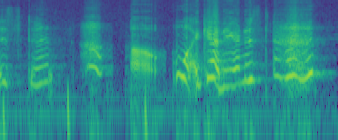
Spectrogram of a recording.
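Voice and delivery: wailing through very loud sobs, high crying wail. A girl, upset about her father, speaks to Miss Dent, crying. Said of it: "Don't cry so".

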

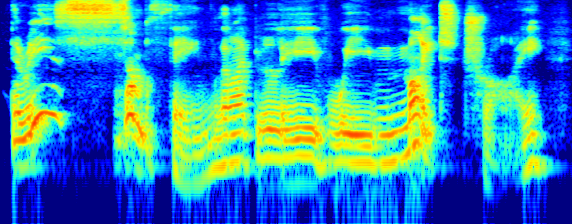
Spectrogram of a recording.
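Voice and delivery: unhurried, slow, deliberate, drawn-out words. Reading a story aloud, voicing James Henry Trotter answering the others: slowly. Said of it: "James Henry Trotter says slowly".

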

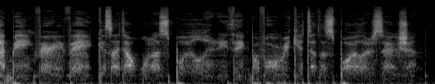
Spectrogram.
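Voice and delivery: speaking in a whisper. Describing a game's hidden places while avoiding spoilers, whispering. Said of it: "how much I'm doing this weird whispering in this video".

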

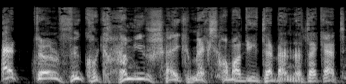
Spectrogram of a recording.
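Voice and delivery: very high-pitched, loud shout. The captain calls out during a dispute over a briefcase, shouting. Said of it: "kiáltotta a kapitány".

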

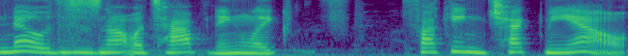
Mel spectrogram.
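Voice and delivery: ordinary talk

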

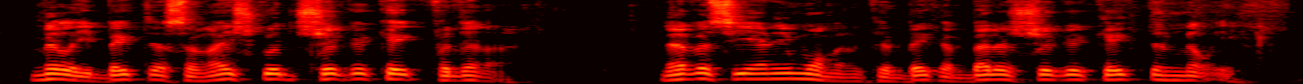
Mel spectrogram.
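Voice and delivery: ordinary delivery, nothing marked

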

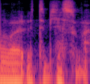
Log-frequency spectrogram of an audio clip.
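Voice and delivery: soft, unvoiced whisper of regret.

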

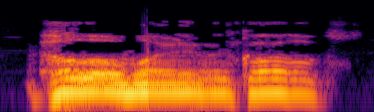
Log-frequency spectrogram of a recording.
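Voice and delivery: voice dropped very deep and low. After a daughter's impersonation of her dad: Carlos impression, very deep. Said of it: "my Carlos voice. I can't get low enough".

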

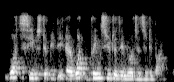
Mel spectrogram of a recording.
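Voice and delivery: plain

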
